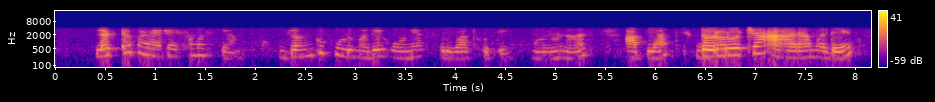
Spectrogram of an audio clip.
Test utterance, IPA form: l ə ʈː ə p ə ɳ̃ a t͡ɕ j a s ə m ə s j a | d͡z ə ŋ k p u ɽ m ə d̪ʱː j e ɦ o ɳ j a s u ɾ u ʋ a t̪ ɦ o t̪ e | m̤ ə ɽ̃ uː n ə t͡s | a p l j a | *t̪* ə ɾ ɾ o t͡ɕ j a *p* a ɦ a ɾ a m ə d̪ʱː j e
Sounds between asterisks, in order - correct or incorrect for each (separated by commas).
incorrect, incorrect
